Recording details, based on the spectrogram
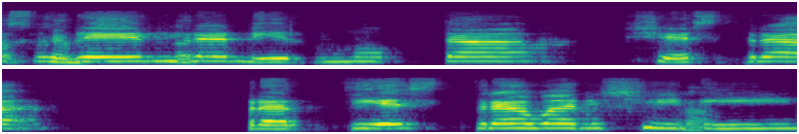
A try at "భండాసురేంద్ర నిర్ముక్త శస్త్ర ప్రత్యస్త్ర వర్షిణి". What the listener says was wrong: ఇప్పుడు నిర్ముక్త దగ్గర దీర్ఘం తీశారు మళ్ళీ ఇంకొకసారి చదవండి.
